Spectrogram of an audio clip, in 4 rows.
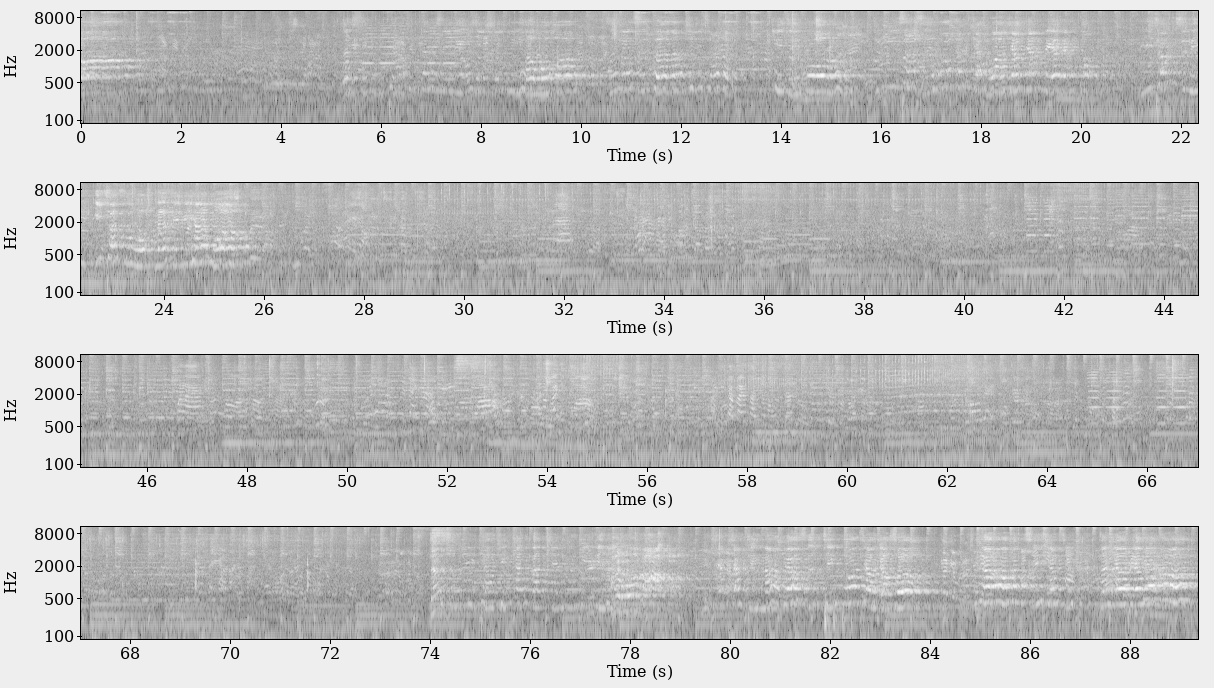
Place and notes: Erchong Floodway, Sanzhong District, New Taipei City - singing
Square in front of the temple, a group of people are singing, Rode NT4+Zoom H4n
Sanzhong District, New Taipei City, Taiwan, 12 February 2012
